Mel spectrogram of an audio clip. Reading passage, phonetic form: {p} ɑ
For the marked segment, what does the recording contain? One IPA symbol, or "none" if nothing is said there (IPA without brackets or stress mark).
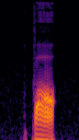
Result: p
